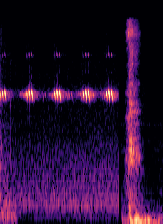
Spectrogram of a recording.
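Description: High-pitched electronic tone pulsing about three times a second, a waiting or loading sound effect. A short breathy hiss comes near the end.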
